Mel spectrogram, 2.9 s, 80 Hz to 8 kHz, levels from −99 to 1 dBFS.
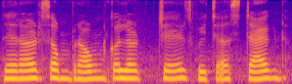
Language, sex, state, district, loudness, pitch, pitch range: English, female, Telangana, Hyderabad, -16 LUFS, 225 Hz, 215-230 Hz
